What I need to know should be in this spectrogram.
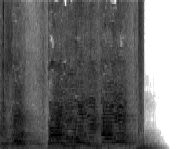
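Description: A man shouts angrily up close.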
